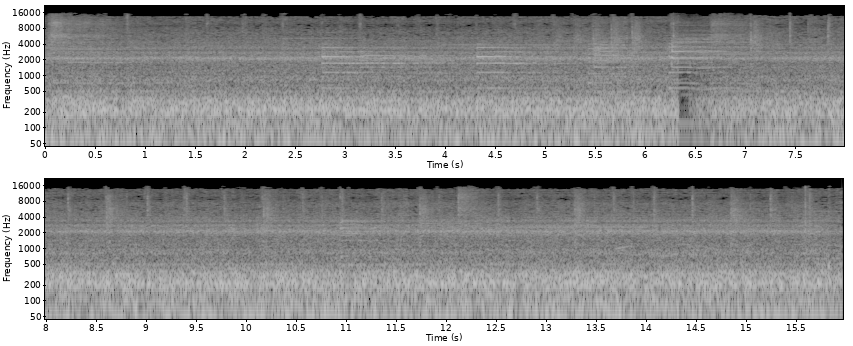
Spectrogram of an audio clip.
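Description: Jet engines roar steadily inside an airplane cabin.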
